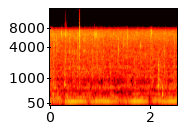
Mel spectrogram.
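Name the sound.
cumin and cardamom sizzling in hot oil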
